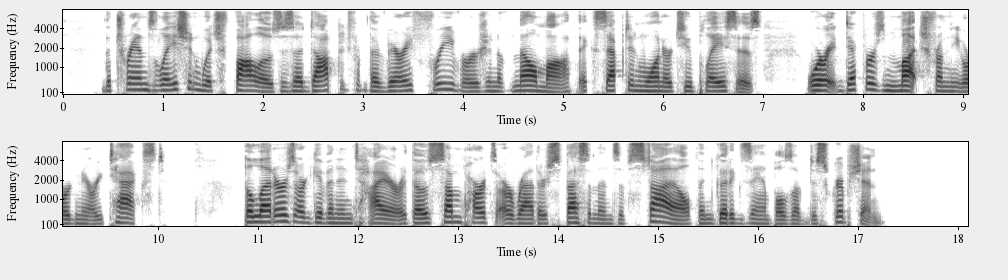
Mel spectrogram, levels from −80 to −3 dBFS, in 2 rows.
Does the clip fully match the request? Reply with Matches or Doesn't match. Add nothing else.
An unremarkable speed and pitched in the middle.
Matches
